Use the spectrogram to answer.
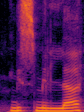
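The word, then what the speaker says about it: بسم الله: Before the letter lam in the word Allah, we have kasra, so we will read this lam light here. Bismillah, bismillah.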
